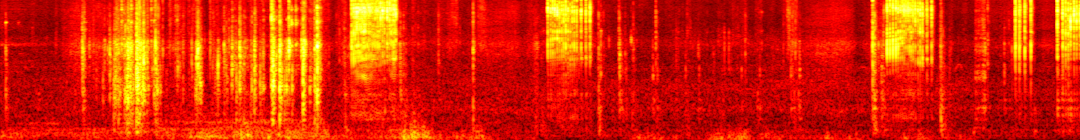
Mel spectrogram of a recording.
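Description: Metal parts of a DIY steering wheel puller being fitted and bolted onto a steering wheel, with repeated clicks, clanks and ratcheting bursts close by, mechanical handling noise throughout and no talking.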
